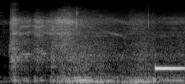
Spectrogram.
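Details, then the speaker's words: Buick Terraza van after the no-start was sorted: quick crank catches at once and settles into an even run, then a steady chime sounds; starter sounds great and the engine starts cleanly. "But hey, it starts again. And that was the goal."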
